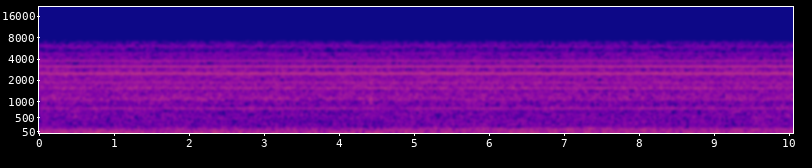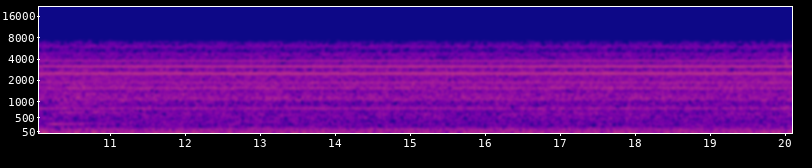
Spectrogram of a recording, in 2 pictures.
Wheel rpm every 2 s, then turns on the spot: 0, 0, 0, 0, 0, 0, 0, 0, 0, 0.
none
